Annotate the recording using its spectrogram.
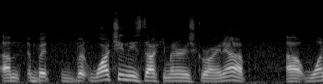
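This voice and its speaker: A man with an American accent speaks in an ordinary speaking voice, his pitch fairly high and his intonation fairly even. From US Midwest (Evanston, outside Chicago). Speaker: documentary filmmaker. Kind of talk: interview conversation. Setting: outdoors on a beach.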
